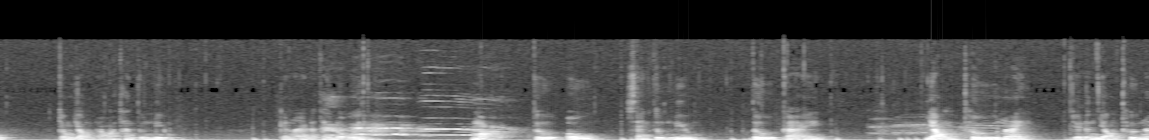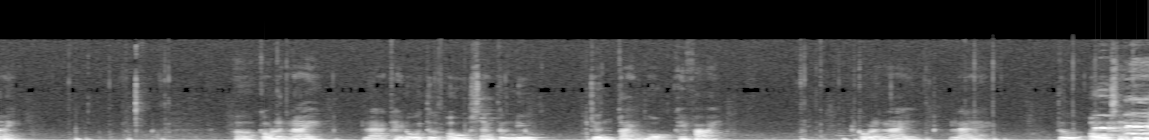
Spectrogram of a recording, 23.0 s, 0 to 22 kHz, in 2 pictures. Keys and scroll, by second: 1.2-3.7 typing, 6.3-9.0 typing, 10.8 typing, 12.3-13.1 typing, 14.4-16.5 typing, 19.3-22.7 typing.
